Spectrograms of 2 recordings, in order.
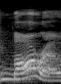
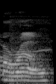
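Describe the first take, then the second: First: It is pronounced like the end of tomorrow. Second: It is pronounced unlike the end of tomorrow. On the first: The speaker calls it right. "I know that, like tomorrow" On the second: The speaker calls it wrong.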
